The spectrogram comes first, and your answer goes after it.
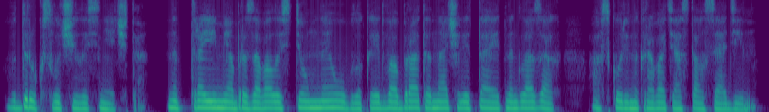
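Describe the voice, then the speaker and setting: A woman narrating an audiobook in a steady, even storytelling manner. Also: sits low, fairly quick, few pauses, no echo, studio quality. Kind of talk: scripted narration.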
